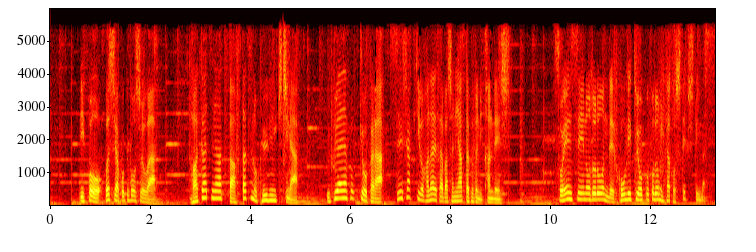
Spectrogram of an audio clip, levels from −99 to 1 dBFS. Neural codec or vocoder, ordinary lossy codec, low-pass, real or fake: codec, 16 kHz, 1 kbps, X-Codec, HuBERT features, trained on balanced general audio; AAC, 32 kbps; 5.4 kHz; fake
